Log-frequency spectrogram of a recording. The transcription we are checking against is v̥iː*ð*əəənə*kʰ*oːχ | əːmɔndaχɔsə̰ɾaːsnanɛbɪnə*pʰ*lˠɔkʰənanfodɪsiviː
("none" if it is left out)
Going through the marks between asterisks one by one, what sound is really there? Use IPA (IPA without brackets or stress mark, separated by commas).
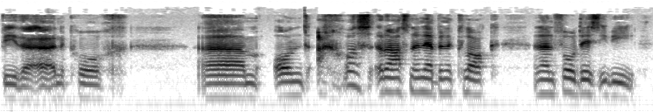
ð, kʰ, kʰ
